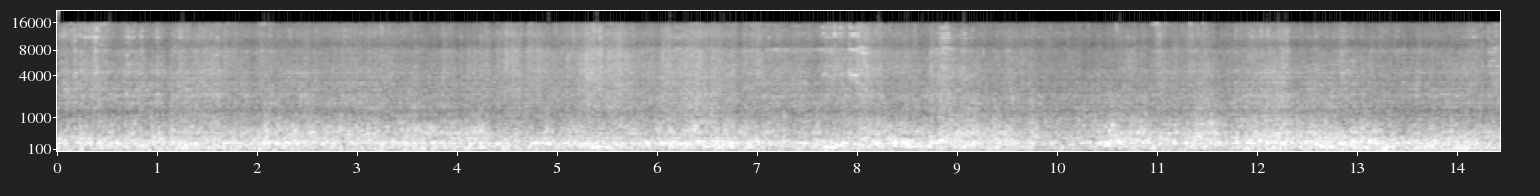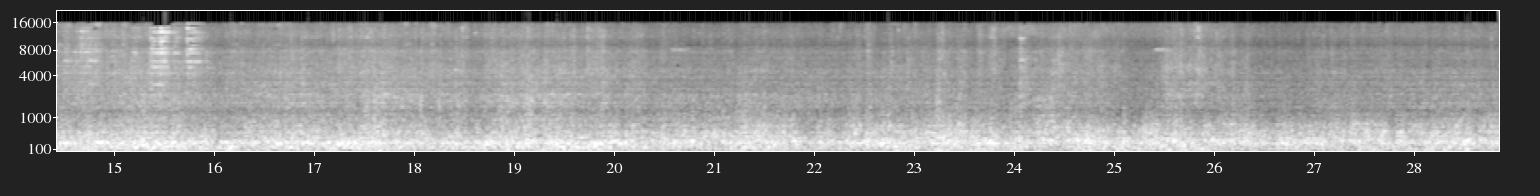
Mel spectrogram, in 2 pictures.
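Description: Two Indian Railways express trains passing each other at speed, heard from an open coach door: a loud, steady rumble of wheels on rails, with a few clicks from the rails.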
